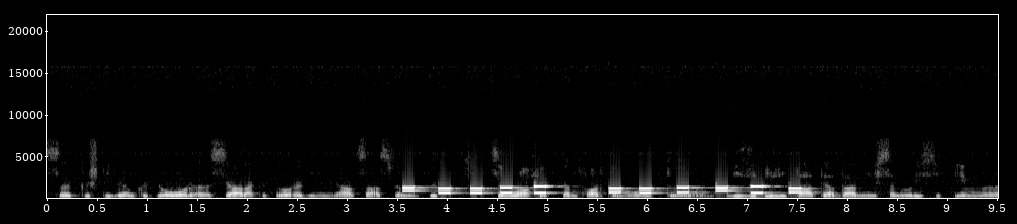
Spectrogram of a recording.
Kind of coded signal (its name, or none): DTMF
